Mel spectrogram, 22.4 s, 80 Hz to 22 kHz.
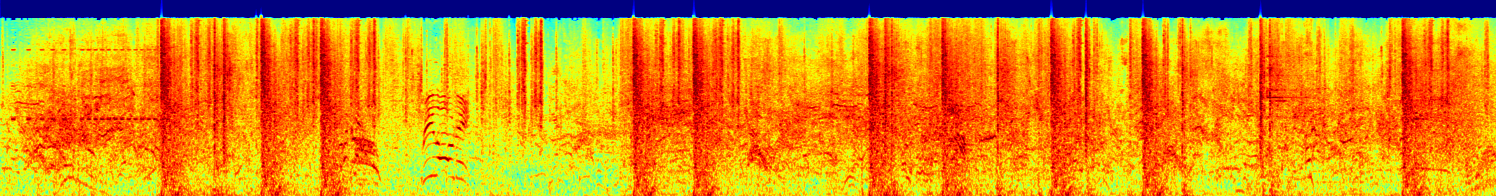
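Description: Pipe bomb blasts and rapid gunfire in Left 4 Dead 2, with a pump-action Ithaca Model 37 shotgun: sharp repeated shots and booms punch through steadily over about twenty seconds, loud and close, with voices shouting over the chaos.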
